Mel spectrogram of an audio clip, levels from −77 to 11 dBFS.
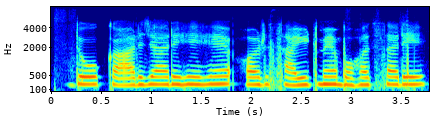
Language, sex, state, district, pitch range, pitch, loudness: Hindi, female, Haryana, Jhajjar, 210-220 Hz, 215 Hz, -12 LUFS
